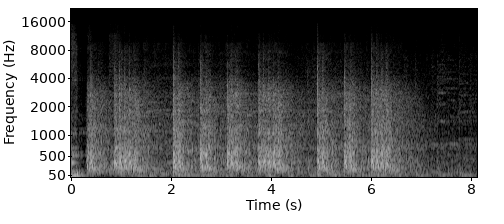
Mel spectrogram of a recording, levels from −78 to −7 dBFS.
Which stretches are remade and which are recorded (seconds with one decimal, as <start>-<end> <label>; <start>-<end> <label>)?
0.0-0.8 recorded; 0.8-5.7 remade; 5.7-8.1 recorded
